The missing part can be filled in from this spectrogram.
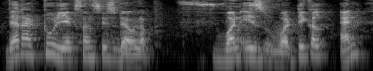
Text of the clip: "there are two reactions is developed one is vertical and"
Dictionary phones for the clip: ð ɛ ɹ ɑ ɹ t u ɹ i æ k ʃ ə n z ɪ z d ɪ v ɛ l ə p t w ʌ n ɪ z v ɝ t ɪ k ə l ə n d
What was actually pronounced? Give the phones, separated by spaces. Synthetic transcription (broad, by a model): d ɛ ɹ ɑ ɹ t u ɹ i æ k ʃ ə n s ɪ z d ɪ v l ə p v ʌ n ɪ z v ɝ t ɪ k ə l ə n d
